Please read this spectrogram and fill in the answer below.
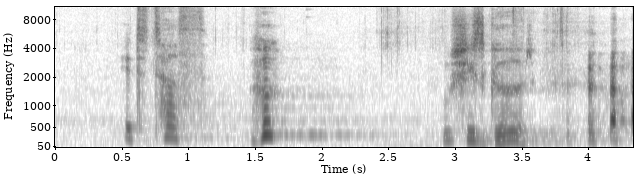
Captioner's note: chuckles; laughs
